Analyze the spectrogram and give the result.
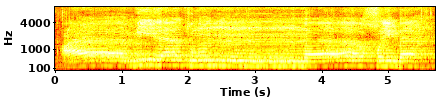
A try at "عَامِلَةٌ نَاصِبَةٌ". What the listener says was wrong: tekrar sad biraz daha kalın çıksın.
